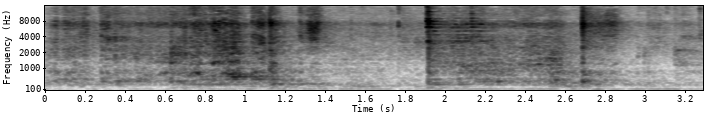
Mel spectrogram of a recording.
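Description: Besan batter is mixed in a bowl for kadhi pakora, soft wet swirling strokes with a few sharp clinks of the utensil against the bowl, close and fairly quiet, no speech.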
